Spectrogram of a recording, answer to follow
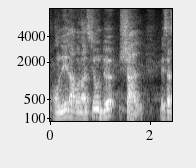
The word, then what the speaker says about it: Chasles: On lit Chasles directement, sans prononcer ce S. On lit la relation de Chasles.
